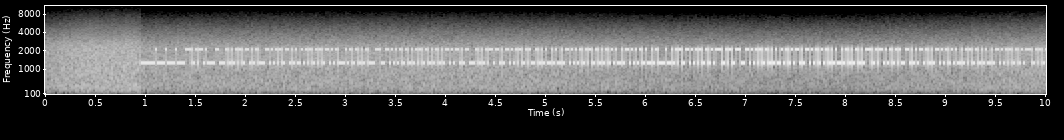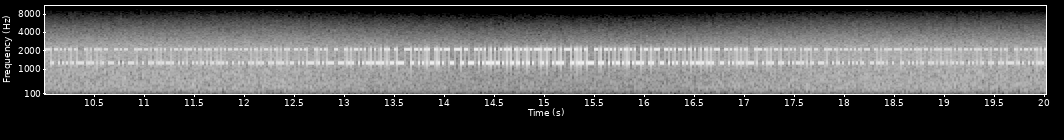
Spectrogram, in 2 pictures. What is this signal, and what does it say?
RTTY (75 baud, 850 Hz shift), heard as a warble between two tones, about 1700 Hz centre, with radio static. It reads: MYDNX LNURR VWPXO WCRCF HMYEH ZBYKQ JZFSK WKVKZ LITZO RPUSH SYKYP JGHAY IQLCQ DSTDT JVPDM MEHYK EJLFA NFHPB VSVMF QQBVT BSOTM QULII QTYVH USKNO AWQFO FXEPH KZMEI WOCET RNDDJ DHNVS …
